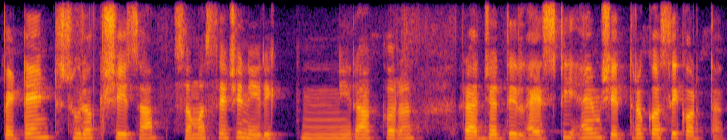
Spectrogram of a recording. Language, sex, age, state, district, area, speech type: Marathi, female, 18-30, Maharashtra, Akola, urban, spontaneous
